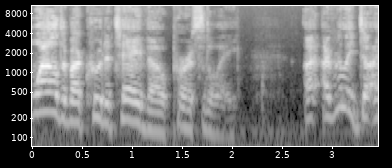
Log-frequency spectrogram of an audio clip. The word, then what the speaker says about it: crudité: It's pronounced crudité.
